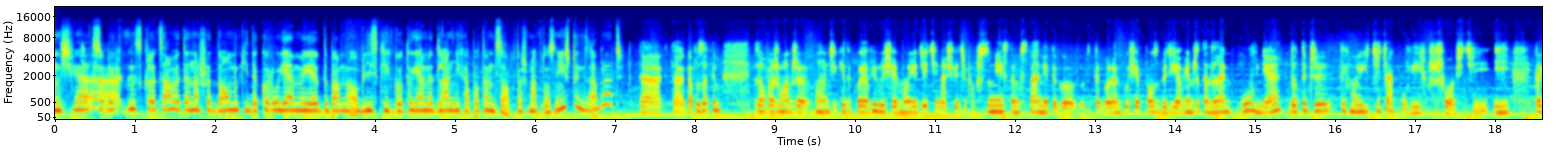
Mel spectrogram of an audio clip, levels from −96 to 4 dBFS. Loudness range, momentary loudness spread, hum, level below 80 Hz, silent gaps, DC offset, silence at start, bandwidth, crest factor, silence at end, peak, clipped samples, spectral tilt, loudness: 2 LU; 5 LU; none; -38 dBFS; none; under 0.1%; 0 s; 12 kHz; 12 dB; 0 s; -8 dBFS; under 0.1%; -5.5 dB/octave; -21 LUFS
